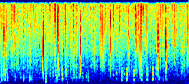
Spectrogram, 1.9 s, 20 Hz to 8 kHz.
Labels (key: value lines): label: biophony, damselfish
recorder: SoundTrap 600 or HydroMoth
